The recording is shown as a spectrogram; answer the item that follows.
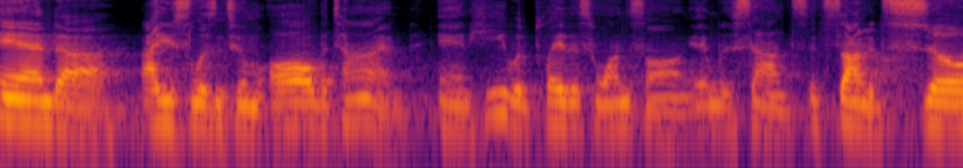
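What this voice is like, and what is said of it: Usual voice. Nothing is said of it.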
